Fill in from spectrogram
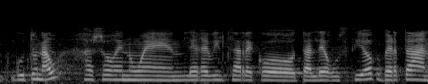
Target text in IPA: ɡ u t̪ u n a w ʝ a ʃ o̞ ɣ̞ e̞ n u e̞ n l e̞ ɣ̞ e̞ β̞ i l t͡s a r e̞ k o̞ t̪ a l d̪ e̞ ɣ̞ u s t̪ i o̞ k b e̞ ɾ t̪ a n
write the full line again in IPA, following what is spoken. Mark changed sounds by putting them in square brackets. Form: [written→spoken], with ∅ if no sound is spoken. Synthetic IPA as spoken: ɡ u t̪ u n a w ʝ a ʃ o̞ ɣ̞ e̞ n u e̞ n l e̞ ɣ̞ e̞ β̞ i l t͡s a r e̞ k o̞ t̪ a l d̪ e̞ ɣ̞ u s t̪ i o̞ k b e̞ ɾ t̪ a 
